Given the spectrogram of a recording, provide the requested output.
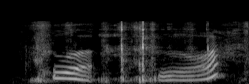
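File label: "ce4suo3", Mandarin Chinese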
